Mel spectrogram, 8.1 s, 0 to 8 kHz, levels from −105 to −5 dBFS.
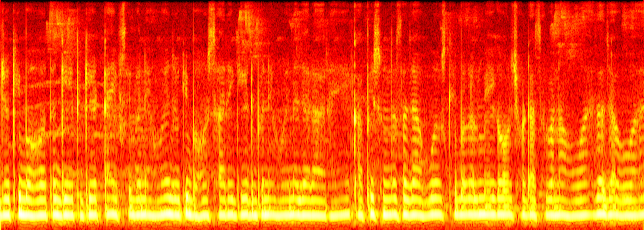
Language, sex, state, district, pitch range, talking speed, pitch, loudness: Hindi, female, Bihar, Patna, 200-205 Hz, 300 wpm, 200 Hz, -17 LUFS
